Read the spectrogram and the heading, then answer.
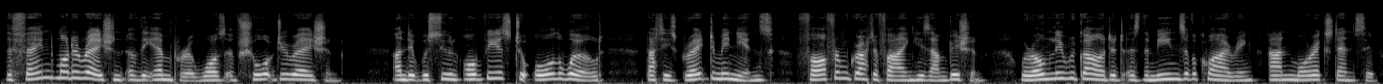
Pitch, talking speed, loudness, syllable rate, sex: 220 Hz, 170 wpm, -18 LUFS, 5.2 syllables/s, female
